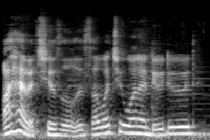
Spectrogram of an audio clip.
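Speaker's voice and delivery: ordinary talk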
